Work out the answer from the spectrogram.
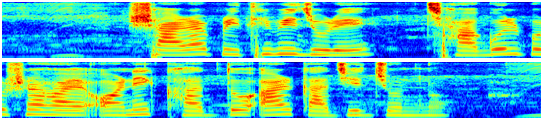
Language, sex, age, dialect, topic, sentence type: Bengali, female, 18-24, Northern/Varendri, agriculture, statement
